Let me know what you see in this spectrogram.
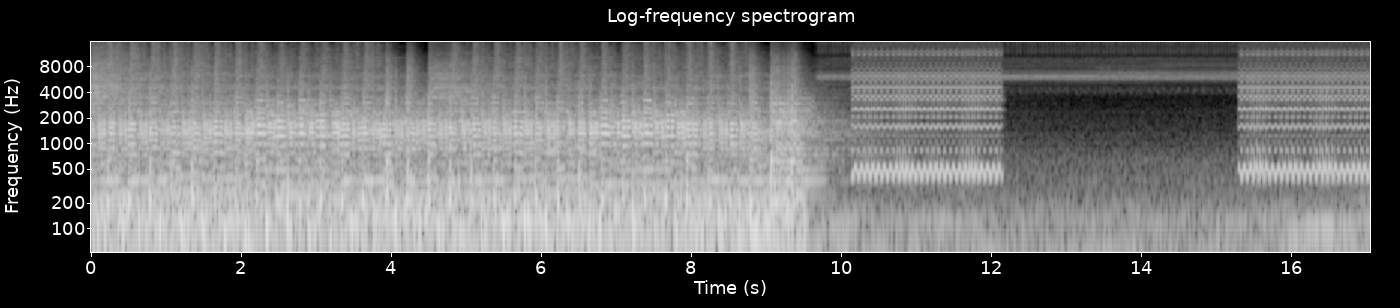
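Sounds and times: guitar rock music: 0.0 - 10.1
telephone ringing: 10.0 - 12.2, 15.3 - 17.0.

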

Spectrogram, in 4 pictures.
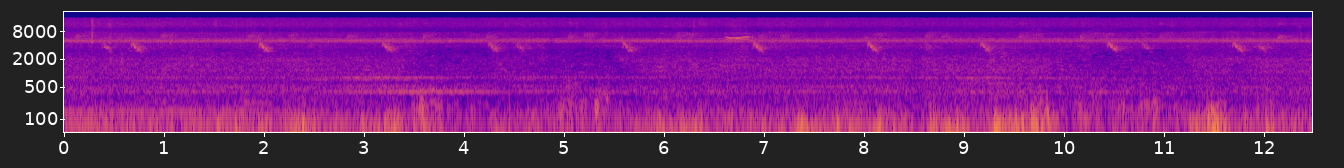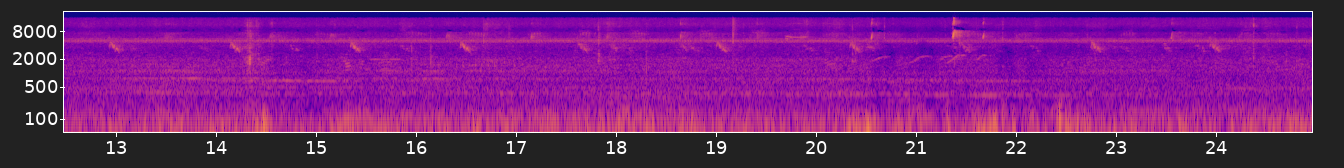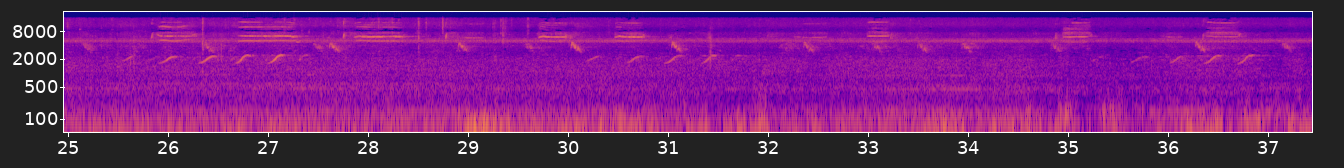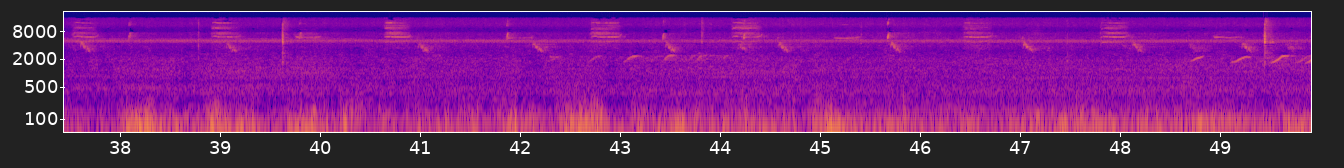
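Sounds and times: low uneven rumble: 0.0 - 36.3
high insect drone: 0.0 - 49.9
birds calling: 14.1 - 33.3.

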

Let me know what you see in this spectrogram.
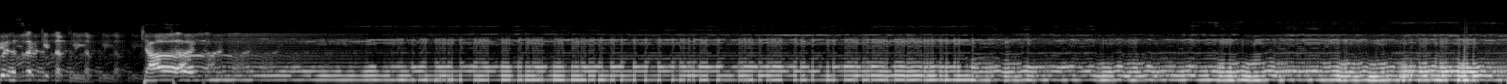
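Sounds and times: man singing ornamented note: 0.0 - 0.8.

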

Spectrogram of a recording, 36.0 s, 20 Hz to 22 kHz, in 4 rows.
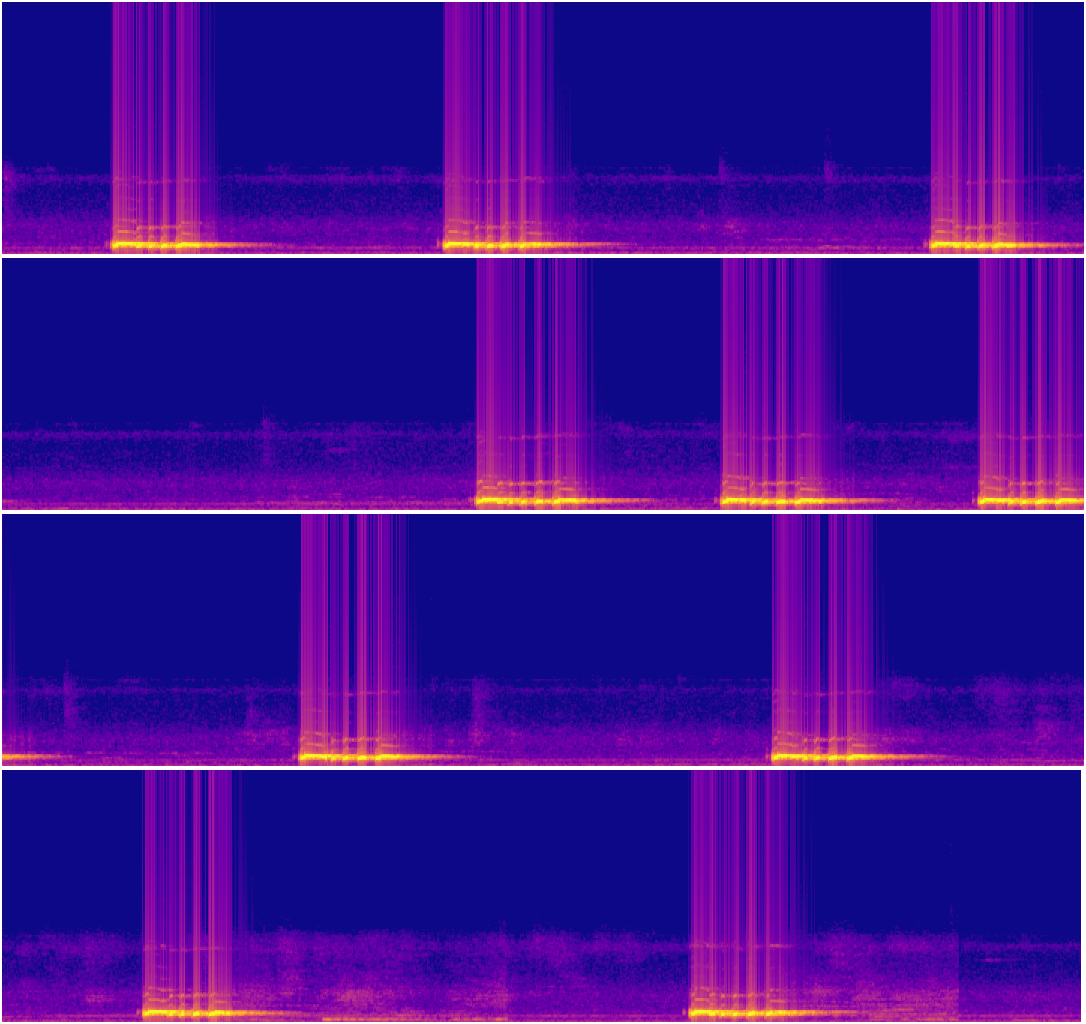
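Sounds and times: dove cooing: 0.9 - 2.1, 3.7 - 5.0, 7.7 - 8.9, 12.9 - 14.3, 15.0 - 16.3, 17.1 - 18.4, 20.5 - 21.8, 24.4 - 25.8, 28.2 - 30.5, 32.8 - 34.5.

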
